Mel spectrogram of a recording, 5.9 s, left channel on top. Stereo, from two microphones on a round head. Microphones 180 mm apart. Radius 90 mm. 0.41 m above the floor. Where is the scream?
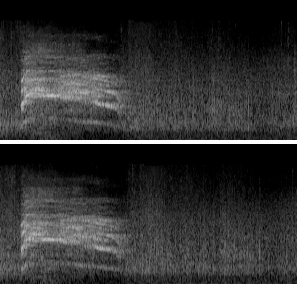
15° right (ahead or behind), 3.5 m; by 2.4 s 10° left (ahead or behind), 4 m.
